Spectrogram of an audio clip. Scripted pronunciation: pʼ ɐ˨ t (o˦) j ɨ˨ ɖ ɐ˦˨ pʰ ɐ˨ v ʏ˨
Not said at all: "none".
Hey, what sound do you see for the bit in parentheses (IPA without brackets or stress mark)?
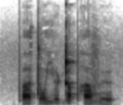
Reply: o˨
